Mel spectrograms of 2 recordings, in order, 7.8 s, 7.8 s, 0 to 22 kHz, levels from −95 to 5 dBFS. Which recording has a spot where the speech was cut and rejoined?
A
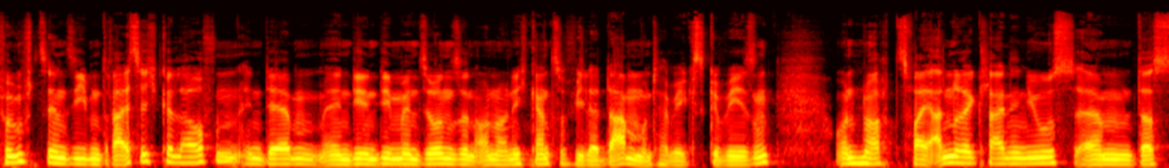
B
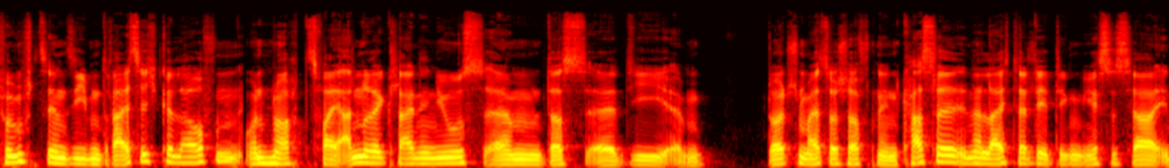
B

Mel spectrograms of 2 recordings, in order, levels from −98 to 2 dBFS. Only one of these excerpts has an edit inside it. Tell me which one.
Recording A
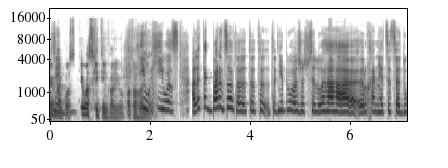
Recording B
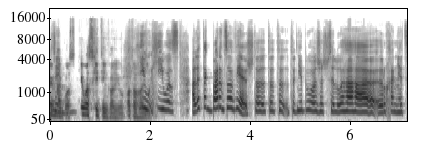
A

